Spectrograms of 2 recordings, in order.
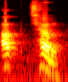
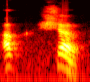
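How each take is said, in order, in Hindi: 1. बीच का व्यंजन 'chh' जैसा सुनाई देता है। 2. बीच का व्यंजन 'sh' जैसा सुनाई देता है। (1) "वहां पे इसको छर ही बोल देते हैं" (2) "अक्षर है"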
